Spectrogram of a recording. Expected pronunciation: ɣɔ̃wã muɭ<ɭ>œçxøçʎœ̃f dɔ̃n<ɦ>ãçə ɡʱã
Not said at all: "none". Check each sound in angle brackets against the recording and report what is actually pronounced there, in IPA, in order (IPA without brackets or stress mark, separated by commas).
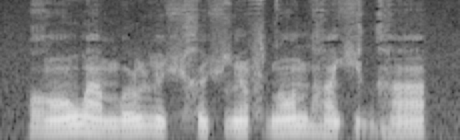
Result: ʎ, ɦ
